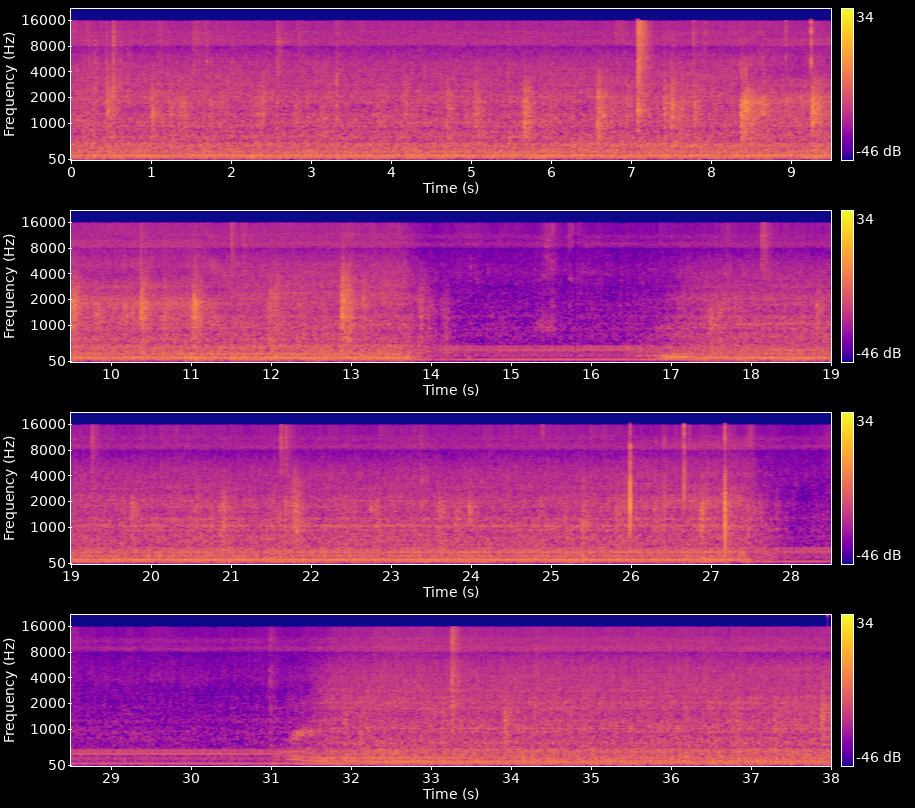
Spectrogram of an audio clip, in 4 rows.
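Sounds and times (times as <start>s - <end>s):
tumble dryer motor hum: 0.0s - 38.0s.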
